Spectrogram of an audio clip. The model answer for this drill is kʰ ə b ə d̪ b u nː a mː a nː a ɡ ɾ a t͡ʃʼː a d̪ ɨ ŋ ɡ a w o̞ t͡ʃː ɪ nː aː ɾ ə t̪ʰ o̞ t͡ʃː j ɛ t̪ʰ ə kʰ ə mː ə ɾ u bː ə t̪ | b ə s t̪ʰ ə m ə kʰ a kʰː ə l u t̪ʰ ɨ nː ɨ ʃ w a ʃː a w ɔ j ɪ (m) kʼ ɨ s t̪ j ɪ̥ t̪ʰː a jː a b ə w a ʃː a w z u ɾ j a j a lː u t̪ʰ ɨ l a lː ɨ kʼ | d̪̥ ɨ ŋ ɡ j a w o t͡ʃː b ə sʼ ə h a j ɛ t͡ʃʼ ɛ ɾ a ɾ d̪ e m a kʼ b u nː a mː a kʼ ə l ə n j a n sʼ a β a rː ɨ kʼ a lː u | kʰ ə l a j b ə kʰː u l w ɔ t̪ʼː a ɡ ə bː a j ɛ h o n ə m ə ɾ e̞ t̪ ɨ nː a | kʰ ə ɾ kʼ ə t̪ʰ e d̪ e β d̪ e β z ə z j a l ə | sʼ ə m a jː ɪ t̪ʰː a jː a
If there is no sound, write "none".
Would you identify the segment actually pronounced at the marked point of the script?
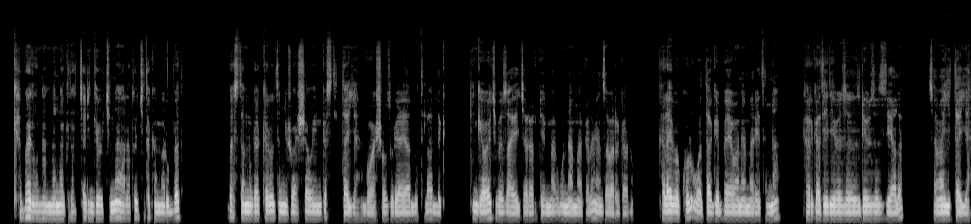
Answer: m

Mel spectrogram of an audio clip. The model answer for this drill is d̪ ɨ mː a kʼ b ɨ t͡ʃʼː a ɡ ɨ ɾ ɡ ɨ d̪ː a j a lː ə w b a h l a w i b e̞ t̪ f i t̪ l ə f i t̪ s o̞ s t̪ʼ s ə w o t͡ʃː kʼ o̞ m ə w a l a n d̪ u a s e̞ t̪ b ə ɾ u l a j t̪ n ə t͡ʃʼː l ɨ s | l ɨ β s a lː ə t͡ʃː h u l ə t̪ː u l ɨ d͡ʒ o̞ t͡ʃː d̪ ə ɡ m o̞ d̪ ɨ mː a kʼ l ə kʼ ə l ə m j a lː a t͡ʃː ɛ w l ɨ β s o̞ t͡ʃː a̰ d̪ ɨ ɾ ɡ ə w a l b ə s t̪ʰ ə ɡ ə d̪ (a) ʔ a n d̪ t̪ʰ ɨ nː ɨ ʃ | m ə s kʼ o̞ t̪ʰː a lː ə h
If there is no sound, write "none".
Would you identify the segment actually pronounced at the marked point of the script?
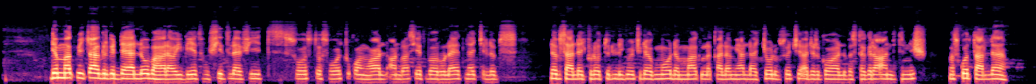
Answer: a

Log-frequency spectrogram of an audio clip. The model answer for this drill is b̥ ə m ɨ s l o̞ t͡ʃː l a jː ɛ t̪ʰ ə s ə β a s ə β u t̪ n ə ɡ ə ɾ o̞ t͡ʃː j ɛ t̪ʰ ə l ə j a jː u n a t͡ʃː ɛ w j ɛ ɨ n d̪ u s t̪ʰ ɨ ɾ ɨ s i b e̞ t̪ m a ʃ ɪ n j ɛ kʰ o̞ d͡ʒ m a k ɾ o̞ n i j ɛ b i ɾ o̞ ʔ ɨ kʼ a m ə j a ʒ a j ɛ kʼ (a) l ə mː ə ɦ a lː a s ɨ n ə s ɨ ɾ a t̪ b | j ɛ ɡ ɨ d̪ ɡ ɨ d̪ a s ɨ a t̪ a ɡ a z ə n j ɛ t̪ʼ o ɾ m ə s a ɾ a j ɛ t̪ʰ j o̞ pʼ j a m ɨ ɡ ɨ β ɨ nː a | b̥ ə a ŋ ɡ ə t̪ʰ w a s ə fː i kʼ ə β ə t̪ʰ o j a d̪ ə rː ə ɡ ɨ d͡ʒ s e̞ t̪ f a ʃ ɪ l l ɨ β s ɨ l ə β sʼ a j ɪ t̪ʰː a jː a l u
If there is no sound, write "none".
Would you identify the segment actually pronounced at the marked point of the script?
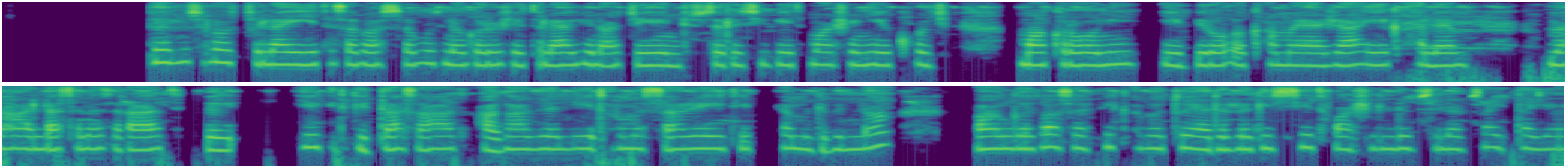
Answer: a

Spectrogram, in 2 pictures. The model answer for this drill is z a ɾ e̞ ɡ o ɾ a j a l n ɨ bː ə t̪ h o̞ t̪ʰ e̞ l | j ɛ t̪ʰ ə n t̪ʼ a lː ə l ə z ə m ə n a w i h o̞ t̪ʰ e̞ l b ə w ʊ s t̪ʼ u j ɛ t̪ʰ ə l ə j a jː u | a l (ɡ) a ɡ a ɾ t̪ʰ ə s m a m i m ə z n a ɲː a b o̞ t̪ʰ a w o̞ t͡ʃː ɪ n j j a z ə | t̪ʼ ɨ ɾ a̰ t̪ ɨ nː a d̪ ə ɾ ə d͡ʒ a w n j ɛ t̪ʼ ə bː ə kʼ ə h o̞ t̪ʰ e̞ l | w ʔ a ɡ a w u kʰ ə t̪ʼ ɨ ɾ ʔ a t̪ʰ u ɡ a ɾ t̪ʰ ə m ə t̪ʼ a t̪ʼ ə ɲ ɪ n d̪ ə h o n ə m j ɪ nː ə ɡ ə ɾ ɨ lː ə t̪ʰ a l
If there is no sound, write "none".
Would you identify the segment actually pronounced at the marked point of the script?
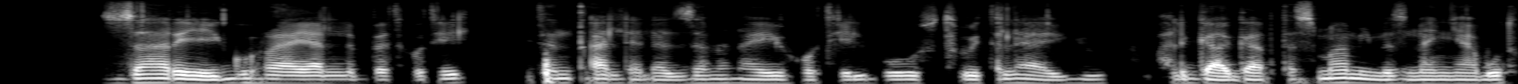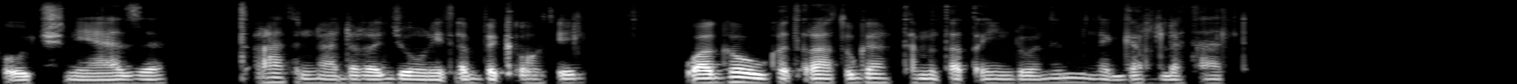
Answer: ɡ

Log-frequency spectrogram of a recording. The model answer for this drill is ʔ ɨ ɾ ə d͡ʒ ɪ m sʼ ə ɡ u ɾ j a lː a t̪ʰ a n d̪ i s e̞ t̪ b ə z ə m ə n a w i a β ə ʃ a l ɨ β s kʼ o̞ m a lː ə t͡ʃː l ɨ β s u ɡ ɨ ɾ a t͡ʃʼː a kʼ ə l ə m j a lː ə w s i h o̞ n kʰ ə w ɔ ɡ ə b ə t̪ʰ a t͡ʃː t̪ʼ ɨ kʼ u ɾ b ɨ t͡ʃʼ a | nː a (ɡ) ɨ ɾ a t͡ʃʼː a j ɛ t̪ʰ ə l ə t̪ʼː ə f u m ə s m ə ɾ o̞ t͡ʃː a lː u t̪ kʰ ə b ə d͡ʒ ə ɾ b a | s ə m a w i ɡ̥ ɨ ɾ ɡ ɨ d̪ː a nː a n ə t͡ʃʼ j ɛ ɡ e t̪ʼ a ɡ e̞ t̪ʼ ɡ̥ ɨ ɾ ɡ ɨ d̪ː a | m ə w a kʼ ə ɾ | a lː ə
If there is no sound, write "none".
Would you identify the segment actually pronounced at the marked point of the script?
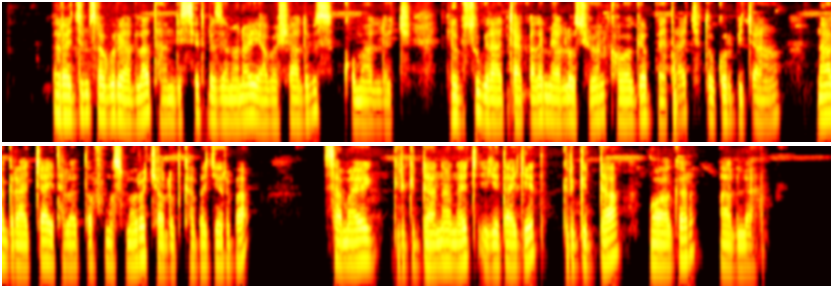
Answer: ɡ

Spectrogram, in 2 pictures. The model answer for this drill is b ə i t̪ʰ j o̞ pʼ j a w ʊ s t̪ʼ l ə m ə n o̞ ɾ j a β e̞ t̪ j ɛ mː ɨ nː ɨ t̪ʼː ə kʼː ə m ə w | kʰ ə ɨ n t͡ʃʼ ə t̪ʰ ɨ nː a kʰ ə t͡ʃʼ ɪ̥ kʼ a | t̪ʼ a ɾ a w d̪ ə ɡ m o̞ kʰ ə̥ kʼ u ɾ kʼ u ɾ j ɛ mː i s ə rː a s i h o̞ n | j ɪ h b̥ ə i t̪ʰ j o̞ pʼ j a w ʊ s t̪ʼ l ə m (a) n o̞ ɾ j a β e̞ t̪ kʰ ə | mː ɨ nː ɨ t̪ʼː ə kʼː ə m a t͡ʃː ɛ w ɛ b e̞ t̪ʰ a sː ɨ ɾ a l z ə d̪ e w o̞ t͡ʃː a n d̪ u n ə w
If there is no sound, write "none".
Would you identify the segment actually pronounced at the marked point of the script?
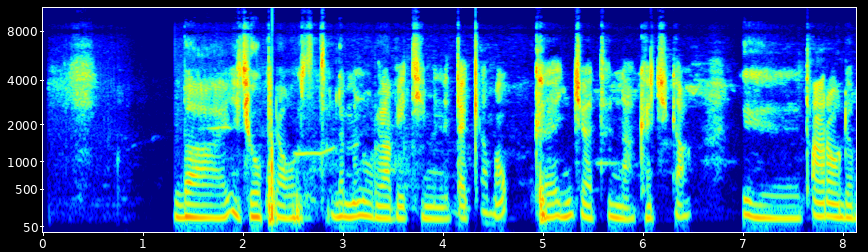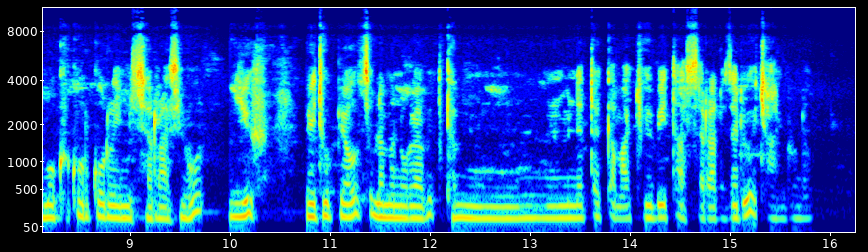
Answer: ə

